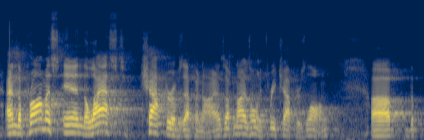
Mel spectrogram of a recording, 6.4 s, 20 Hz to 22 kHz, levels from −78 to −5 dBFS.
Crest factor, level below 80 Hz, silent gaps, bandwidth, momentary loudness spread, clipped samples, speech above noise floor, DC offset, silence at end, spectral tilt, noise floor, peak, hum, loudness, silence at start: 18 dB; -62 dBFS; none; 11 kHz; 14 LU; under 0.1%; 29 dB; under 0.1%; 0.1 s; -6 dB/octave; -47 dBFS; 0 dBFS; 60 Hz at -55 dBFS; -18 LUFS; 0 s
